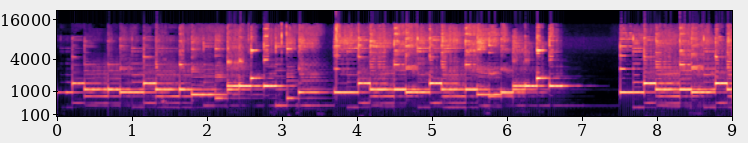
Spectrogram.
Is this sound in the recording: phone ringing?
yes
